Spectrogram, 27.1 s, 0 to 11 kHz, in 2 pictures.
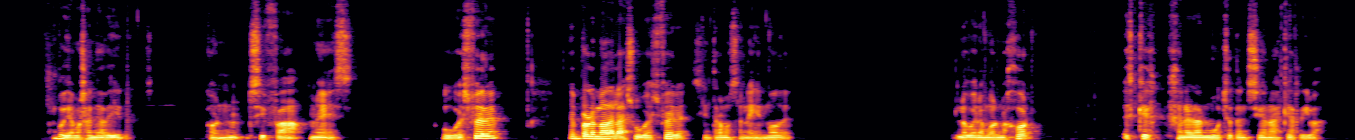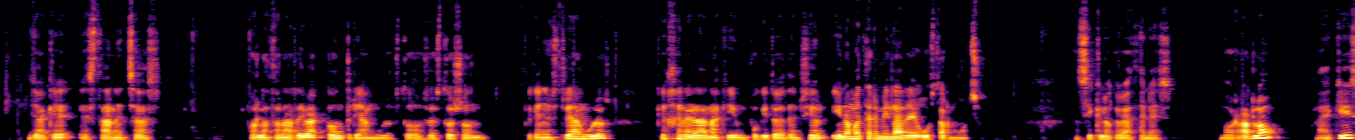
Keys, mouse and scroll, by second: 1.1 shift+a, 7.0 Tab, 7.6 shift+middle click, 7.8 scroll up 3, 8.3 shift+middle click, 8.6 middle click, 8.9 ctrl+middle click, 9.7 shift+middle click, 10.0 middle click, 10.8 alt+a, 14.4 ctrl+middle click, 15.7 middle click, 17.5 3, 17.7 click, 18.1 click, 18.8 click, 19.2 click, 19.7 Tab, 20.2 scroll down 2, 21.7-22.2 scroll down 4, 23.1 middle click, 24.2-24.7 scroll down 2, 24.7 shift+middle click, 25.9 x.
